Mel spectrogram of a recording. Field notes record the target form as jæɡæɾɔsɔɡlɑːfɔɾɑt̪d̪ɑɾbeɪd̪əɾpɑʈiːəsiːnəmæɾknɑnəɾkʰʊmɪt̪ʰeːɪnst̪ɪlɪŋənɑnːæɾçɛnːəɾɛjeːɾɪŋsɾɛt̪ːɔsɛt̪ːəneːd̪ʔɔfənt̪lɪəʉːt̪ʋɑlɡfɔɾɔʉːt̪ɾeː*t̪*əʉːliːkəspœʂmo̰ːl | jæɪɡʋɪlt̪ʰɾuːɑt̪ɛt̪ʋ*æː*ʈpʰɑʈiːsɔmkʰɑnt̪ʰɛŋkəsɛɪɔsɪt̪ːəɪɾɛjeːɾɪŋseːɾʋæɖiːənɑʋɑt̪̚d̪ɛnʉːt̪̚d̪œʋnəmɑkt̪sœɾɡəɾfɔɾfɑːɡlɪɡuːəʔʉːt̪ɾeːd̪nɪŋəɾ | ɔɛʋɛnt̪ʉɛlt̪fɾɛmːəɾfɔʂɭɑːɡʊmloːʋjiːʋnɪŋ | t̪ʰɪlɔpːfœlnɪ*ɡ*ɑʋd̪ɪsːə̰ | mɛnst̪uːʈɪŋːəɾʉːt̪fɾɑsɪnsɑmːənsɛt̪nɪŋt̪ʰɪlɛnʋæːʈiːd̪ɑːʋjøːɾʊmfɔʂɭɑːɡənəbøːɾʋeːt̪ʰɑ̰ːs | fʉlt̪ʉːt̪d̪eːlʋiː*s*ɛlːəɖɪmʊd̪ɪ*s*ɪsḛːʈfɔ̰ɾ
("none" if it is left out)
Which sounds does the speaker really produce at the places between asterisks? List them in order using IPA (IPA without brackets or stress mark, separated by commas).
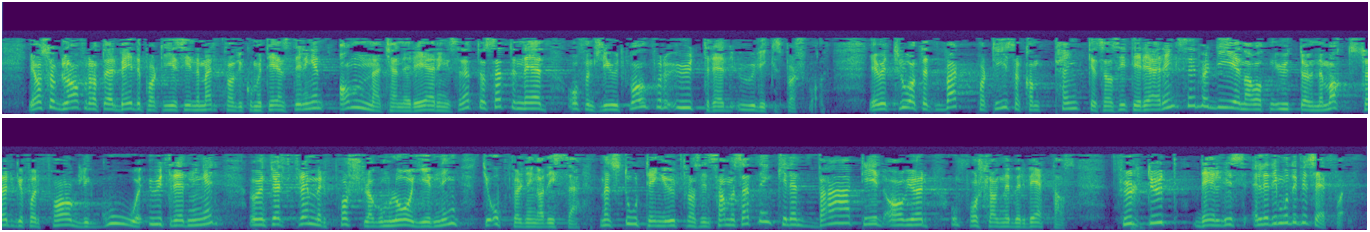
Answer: d̪, æ, ŋ, s, f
